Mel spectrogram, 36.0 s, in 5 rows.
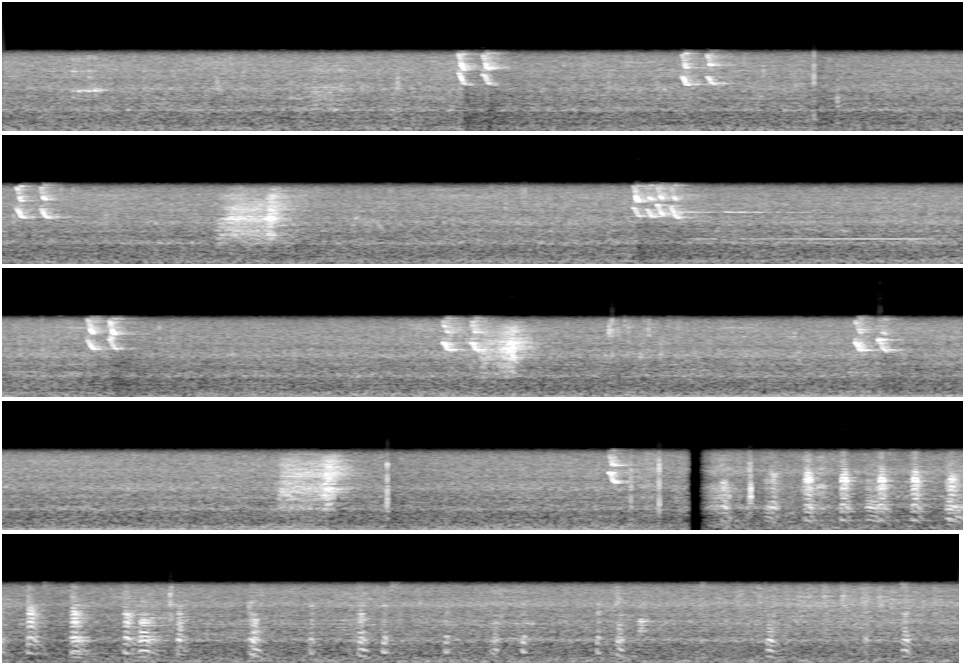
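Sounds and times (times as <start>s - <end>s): bird chirping: 5.1s - 5.5s, 7.3s - 7.7s, 11.9s - 13.1s, 14.9s - 15.5s, 17.6s - 18.3s, 20.8s - 21.2s
harsh bird calls: 11.9s - 13.1s, 17.7s - 18.4s, 23.7s - 24.3s.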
